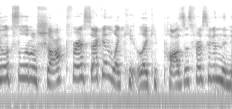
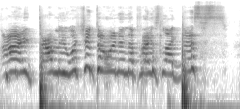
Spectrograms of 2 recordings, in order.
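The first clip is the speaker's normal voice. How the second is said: loud, higher dwarf voice; hearty dwarf; 10 semitones higher, 10 dB louder than usual. Acted. Dwarf leading his new brother to the bar, boisterous.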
